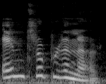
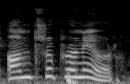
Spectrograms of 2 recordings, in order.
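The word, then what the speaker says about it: entrepreneur: Next word is, দেখতেই পাচ্ছ কি লিখেছি, এটা অনেকে বলে এন্ট্রপ্রেনার, কিন্তু এটা কারেক্ট প্রোনাউন্সিয়েশন হবে অন্ত্রপ্রেনিয়র।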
